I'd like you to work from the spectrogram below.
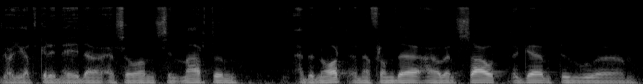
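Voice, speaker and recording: Husky-voiced man in his seventies. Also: low voice, little pitch movement, dark tone. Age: 70s. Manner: hesitant, many pauses and fillers, tag questions like "eh?". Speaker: interview guest, retired traveler. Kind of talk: casual conversational interview.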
